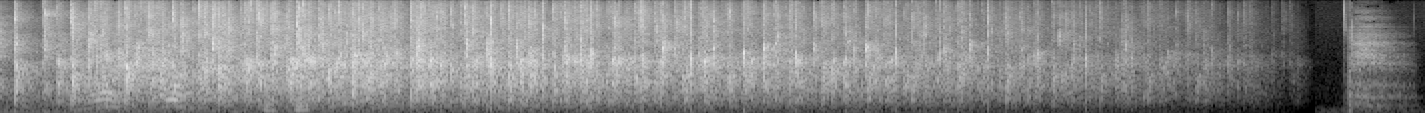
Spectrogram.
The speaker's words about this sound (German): Äh, ich schlage vor, dass meine beiden Gäste einen herzlichen Applaus bekommen.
